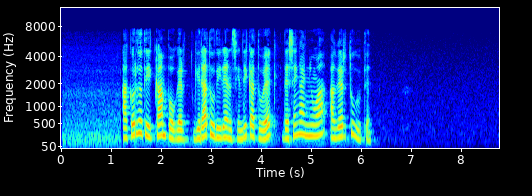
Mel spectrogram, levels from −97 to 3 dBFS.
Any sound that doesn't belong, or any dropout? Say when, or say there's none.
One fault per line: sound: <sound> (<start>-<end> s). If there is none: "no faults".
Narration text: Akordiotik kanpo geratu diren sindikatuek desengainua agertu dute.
no faults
